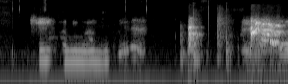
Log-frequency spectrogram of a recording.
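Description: puppy whimpering and barking

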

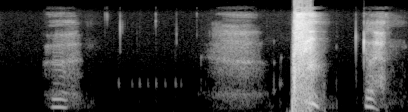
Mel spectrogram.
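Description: sneeze

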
